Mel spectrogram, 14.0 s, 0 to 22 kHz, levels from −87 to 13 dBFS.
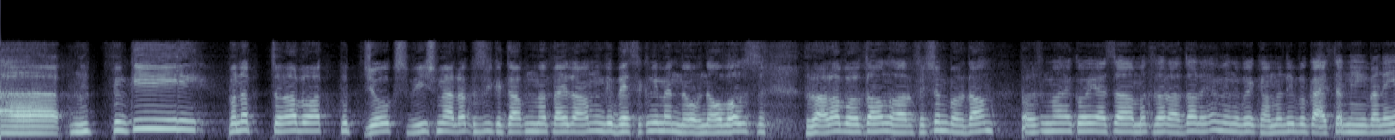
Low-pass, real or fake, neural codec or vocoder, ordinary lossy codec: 7.2 kHz; fake; codec, 16 kHz in and 24 kHz out, 0.4 kbps, LongCat-Audio-Codec, two codebook decoder; Opus, 32 kbps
